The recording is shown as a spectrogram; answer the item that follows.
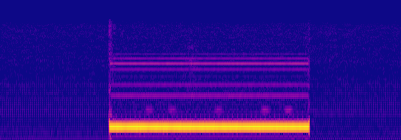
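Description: A telephone line tone sounds as a call is placed to a repair service about a broken television: a single steady, mid-pitched buzzy tone about one second long, starting and stopping abruptly over a faint low background.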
